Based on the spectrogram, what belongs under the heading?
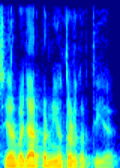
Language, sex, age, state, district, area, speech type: Hindi, male, 30-45, Uttar Pradesh, Chandauli, rural, spontaneous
